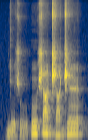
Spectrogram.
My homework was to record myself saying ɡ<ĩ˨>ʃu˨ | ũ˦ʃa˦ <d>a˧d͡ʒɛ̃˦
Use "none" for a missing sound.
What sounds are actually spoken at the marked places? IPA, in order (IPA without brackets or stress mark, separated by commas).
ĩ˨, d͡ʒ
